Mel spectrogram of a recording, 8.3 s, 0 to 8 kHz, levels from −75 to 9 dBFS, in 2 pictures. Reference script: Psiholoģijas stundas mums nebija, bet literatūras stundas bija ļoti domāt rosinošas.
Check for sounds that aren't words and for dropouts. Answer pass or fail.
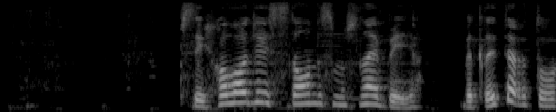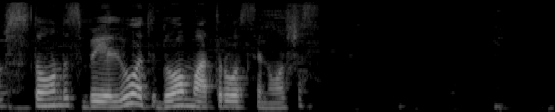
pass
